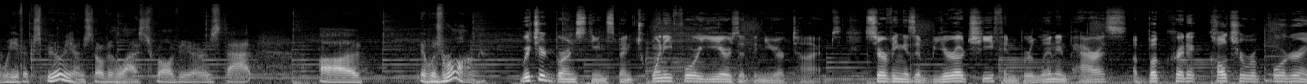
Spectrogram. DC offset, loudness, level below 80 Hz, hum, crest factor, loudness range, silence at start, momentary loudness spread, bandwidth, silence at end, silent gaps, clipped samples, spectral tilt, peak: under 0.1%; -22 LUFS; -42 dBFS; none; 18 dB; 3 LU; 0 s; 14 LU; 18 kHz; 0 s; none; under 0.1%; -5 dB/octave; -4 dBFS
